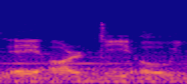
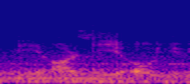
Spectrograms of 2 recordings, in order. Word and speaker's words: Arudou: And there's another guy whose name is Debito Arudou, and that is spelled like David, which is the katakana version is Debito, Debito. Arudou is Ardou. Ardou.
